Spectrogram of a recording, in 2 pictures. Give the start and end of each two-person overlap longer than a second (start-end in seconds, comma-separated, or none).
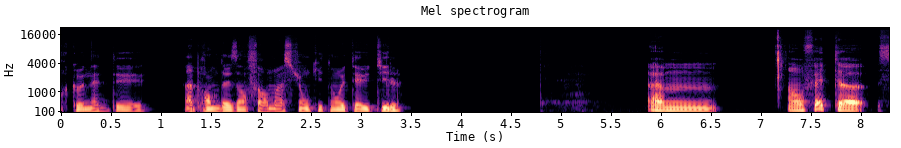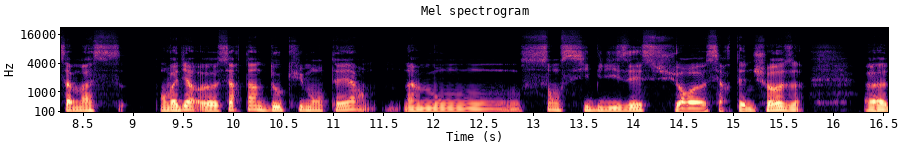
none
